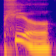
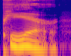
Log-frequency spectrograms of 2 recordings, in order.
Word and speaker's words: Pierre: his sixth grade teacher she was pronouncing the state capital of South Dakota Pier wrong. She kept saying Pierre, two syllables like the French name, and he said it was pier, one syllable, like what you fish off of.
